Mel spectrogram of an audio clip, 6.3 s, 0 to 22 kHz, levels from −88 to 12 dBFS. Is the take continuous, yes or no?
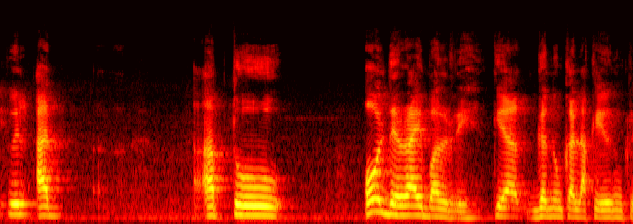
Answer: yes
